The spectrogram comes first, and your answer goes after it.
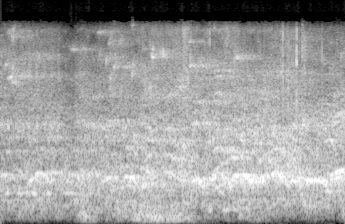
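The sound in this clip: A basketball is dribbled on the court during a game, its bounces blending into steady crowd murmur and court noise with no distinct, countable thumps.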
